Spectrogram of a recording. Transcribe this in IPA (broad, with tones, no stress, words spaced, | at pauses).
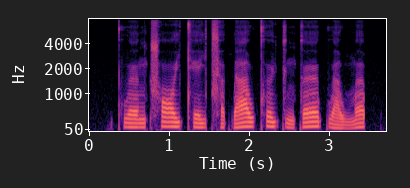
kʷʰœː˨ŋt͡sʰɔː˧jt̪ʰe˨j t͡sʰɐ˨k̚laː˥wkʰɵ˥ɥkɪ˨˩ŋ kœː˥kʷaː˨˩w mɐ˥p̚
